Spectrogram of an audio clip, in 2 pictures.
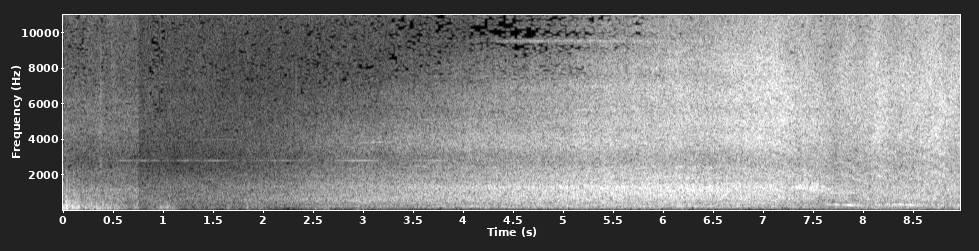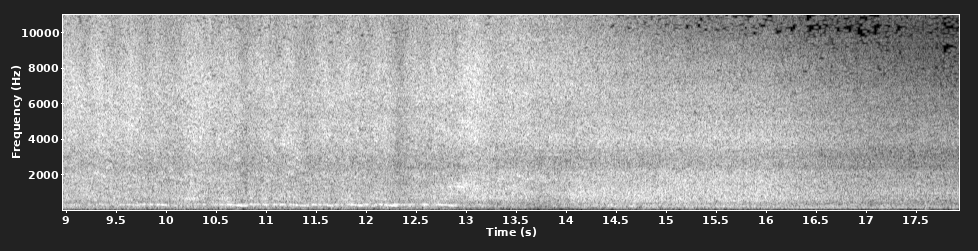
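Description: A high-speed train approaches and roars past at speed, then fades away.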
